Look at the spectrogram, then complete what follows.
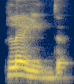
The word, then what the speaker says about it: played: Por ejemplo, aquí hay una y, pues yo tengo que juntar esta y con la D porque lo que no voy a pronunciar es la e. Pero la D sí tiene que sonar, porque si yo te digo play, te lo estoy diciendo en presente o en infinitivo, tengo que verlo según el contexto, pero para decírtelo en pasado tengo que indicarte esa D, por lo que tengo que decir played.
